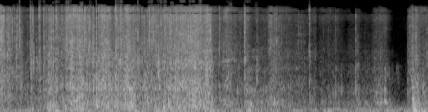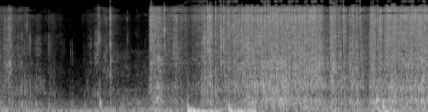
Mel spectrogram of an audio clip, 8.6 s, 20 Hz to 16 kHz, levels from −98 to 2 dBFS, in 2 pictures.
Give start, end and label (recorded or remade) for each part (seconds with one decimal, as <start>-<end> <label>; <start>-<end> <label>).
0.0-1.9 recorded; 1.9-5.8 remade; 5.8-8.0 recorded; 8.0-8.6 remade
